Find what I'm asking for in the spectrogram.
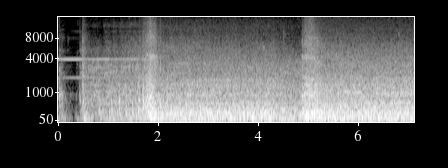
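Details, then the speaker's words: Old ex-FedEx truck started on a cold night: catches after cranking, then runs rough with an uneven surge and stumbles; cause unclear. "Yeah, I know it. That it it just it stumbled. I'll crank it again."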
